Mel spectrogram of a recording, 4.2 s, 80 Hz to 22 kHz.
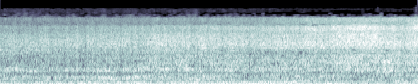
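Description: Lockheed Martin F-35A Lightning II's single F135 turbofan at takeoff power: a loud, steady jet roar that grows slightly louder as the fighter accelerates down the runway toward liftoff.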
